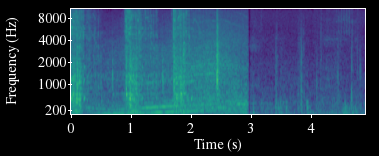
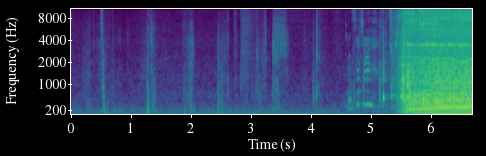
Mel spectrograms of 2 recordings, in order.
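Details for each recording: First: Troy-Bilt pressure washer, Briggs & Stratton engine stored over winter with fuel, carburetor suspected varnished and plugged, water hooked up: pull-cord pulls about once a second with brief whirring spin, never catches; no start, carburetor later replaced. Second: Troy-Bilt pressure washer with Briggs & Stratton engine, stored with fuel over winter, carburetor replaced, water hose attached: a few quiet knocks, then fires first pull into a steady, even drone with no misses.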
